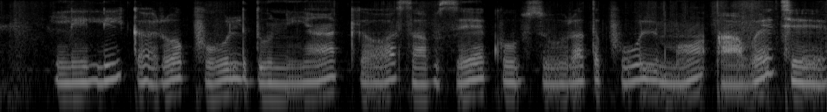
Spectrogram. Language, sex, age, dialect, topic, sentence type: Maithili, female, 56-60, Angika, agriculture, statement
